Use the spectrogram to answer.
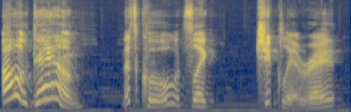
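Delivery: ordinary talk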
